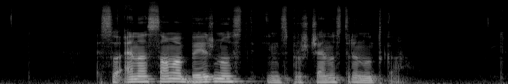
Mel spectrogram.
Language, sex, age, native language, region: Slovenian, male, 12-17, Slovenian, Drava region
